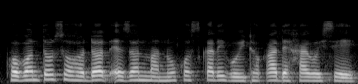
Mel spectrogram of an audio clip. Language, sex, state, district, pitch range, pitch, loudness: Assamese, female, Assam, Kamrup Metropolitan, 175-200 Hz, 190 Hz, -18 LUFS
